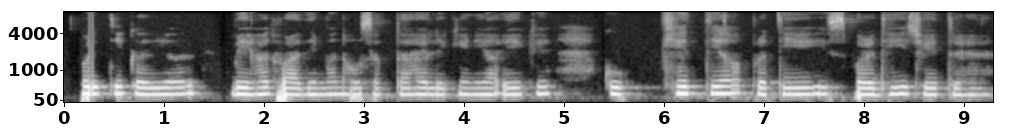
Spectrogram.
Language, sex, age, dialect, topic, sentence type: Hindi, female, 25-30, Hindustani Malvi Khadi Boli, banking, statement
